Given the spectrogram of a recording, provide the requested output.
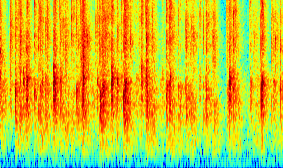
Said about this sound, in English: So give yourselves a round of applause for being here tonight. Thank you.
